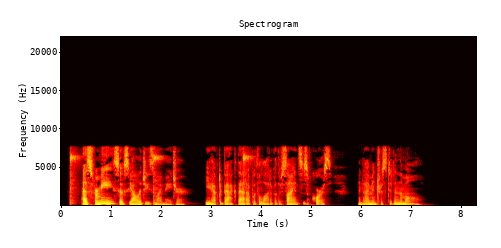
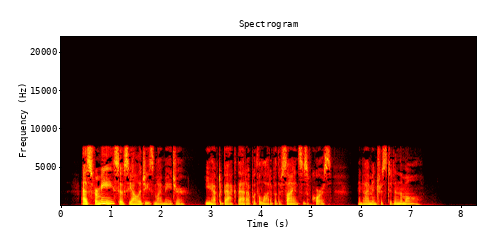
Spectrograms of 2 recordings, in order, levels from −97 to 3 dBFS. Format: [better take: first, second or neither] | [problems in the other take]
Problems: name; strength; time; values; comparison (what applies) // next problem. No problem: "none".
second | noise reduction (classical method log-MMSE)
